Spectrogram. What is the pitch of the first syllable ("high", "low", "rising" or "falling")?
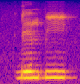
high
